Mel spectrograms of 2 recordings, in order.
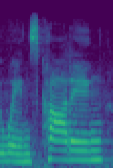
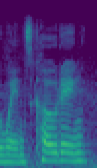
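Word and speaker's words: wainscoting: either one really yep on the east coast it's typically wayne's cotting again the further west you go they typically say wayne's coding both are completely acceptable okay sometimes people get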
